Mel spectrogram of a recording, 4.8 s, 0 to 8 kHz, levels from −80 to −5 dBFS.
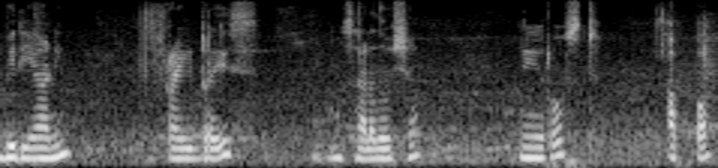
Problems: constant background noise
